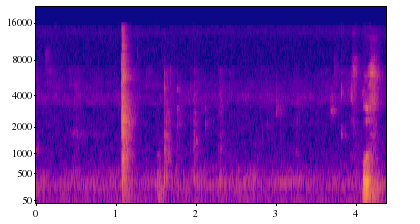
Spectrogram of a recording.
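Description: A young man chews and smacks his lips while eating.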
